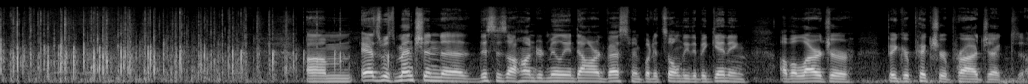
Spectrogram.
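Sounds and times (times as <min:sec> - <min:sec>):
crowd applauding: 0:00.0 - 0:03.6
speech: 0:03.1 - 0:10.2.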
